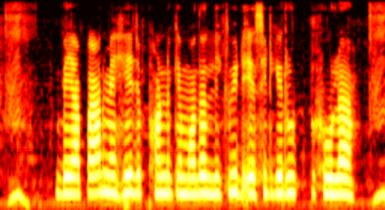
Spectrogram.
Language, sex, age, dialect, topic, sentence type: Bhojpuri, female, <18, Southern / Standard, banking, statement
